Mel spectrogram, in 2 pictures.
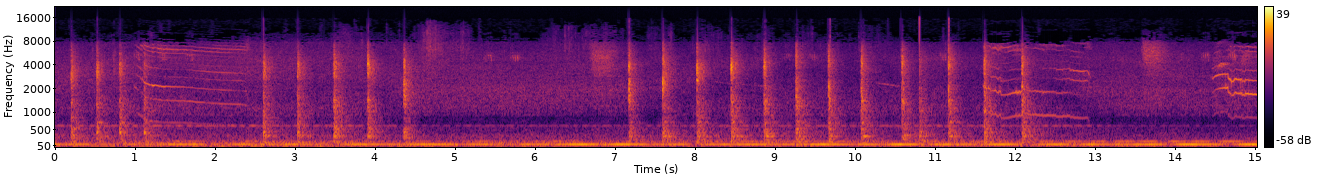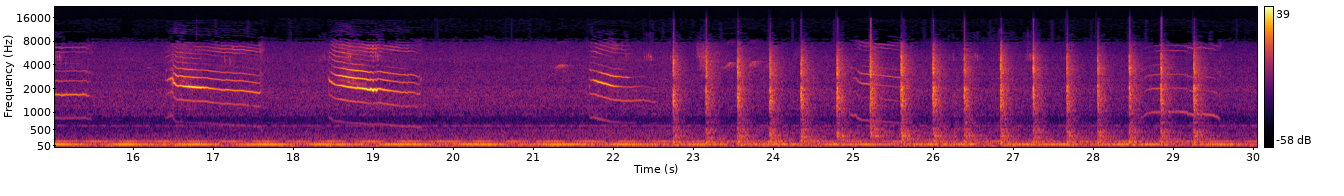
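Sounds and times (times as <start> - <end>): cat meowing: 0.7 - 3.1, 11.5 - 13.2, 14.4 - 15.8, 16.4 - 19.9, 21.6 - 22.8, 24.8 - 26.2, 28.4 - 30.0.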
